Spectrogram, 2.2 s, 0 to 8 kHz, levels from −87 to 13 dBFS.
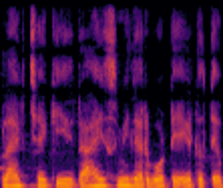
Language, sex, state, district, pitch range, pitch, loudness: Bengali, male, West Bengal, Malda, 130-135 Hz, 130 Hz, -14 LUFS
